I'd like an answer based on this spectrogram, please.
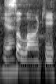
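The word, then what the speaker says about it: Solanke: out on top I'm going to say the name wrong here Salan Sal salanki thank you uh got Premier League team of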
